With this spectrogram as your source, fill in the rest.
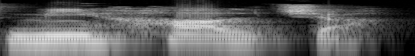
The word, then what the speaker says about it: Mihalcea: My second and my family name is made of three syllables. It's Mihalcea. Mihalcea.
